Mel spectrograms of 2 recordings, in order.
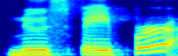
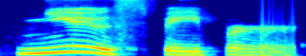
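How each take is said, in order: First: The first syllable starts with a plain n sound. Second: The first syllable starts with an ny sound. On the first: "Bacanya boleh news dengan huruf N" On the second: "atau dengan bunyi huruf N Y"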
